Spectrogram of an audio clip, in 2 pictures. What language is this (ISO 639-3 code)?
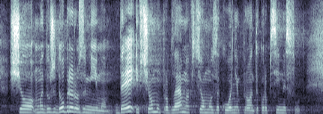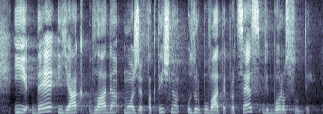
ukr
